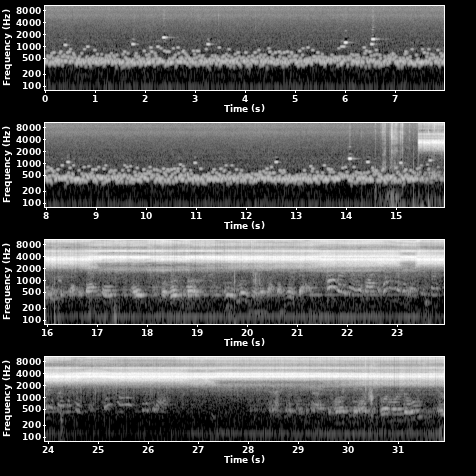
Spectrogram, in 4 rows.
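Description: Gamma spectrometer's audio output: a dense random patter of low blips with scattered higher pips, the low sound mostly from technetium-99m gamma rays in a patient and the high pips from natural background radiation. About fifteen seconds in it cuts to a Radiation Alert Inspector EXP+ survey meter counting so fast near the Tc-99m patient, about 4,000 counts per minute, that its clicks run together into a louder, steady high-pitched buzz.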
